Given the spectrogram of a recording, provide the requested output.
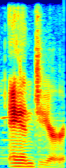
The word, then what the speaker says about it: Angier: on the list is Angier and if you read this for the first time it looks like you're saying angrier or Angier or something like that but it's pronounced Angier and if you say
